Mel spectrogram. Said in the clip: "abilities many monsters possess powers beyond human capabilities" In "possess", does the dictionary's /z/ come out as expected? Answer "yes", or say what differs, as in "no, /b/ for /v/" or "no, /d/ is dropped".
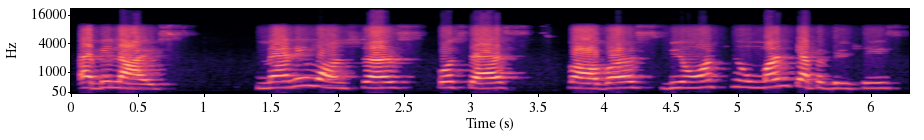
no, /s/ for /z/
